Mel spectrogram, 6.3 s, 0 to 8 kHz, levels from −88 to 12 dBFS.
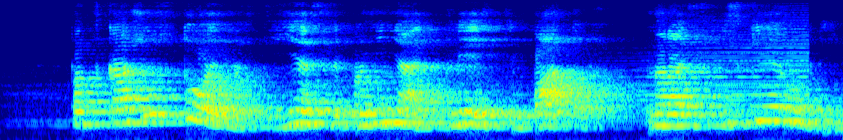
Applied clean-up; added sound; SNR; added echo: neural separator model SepFormer DNS4.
